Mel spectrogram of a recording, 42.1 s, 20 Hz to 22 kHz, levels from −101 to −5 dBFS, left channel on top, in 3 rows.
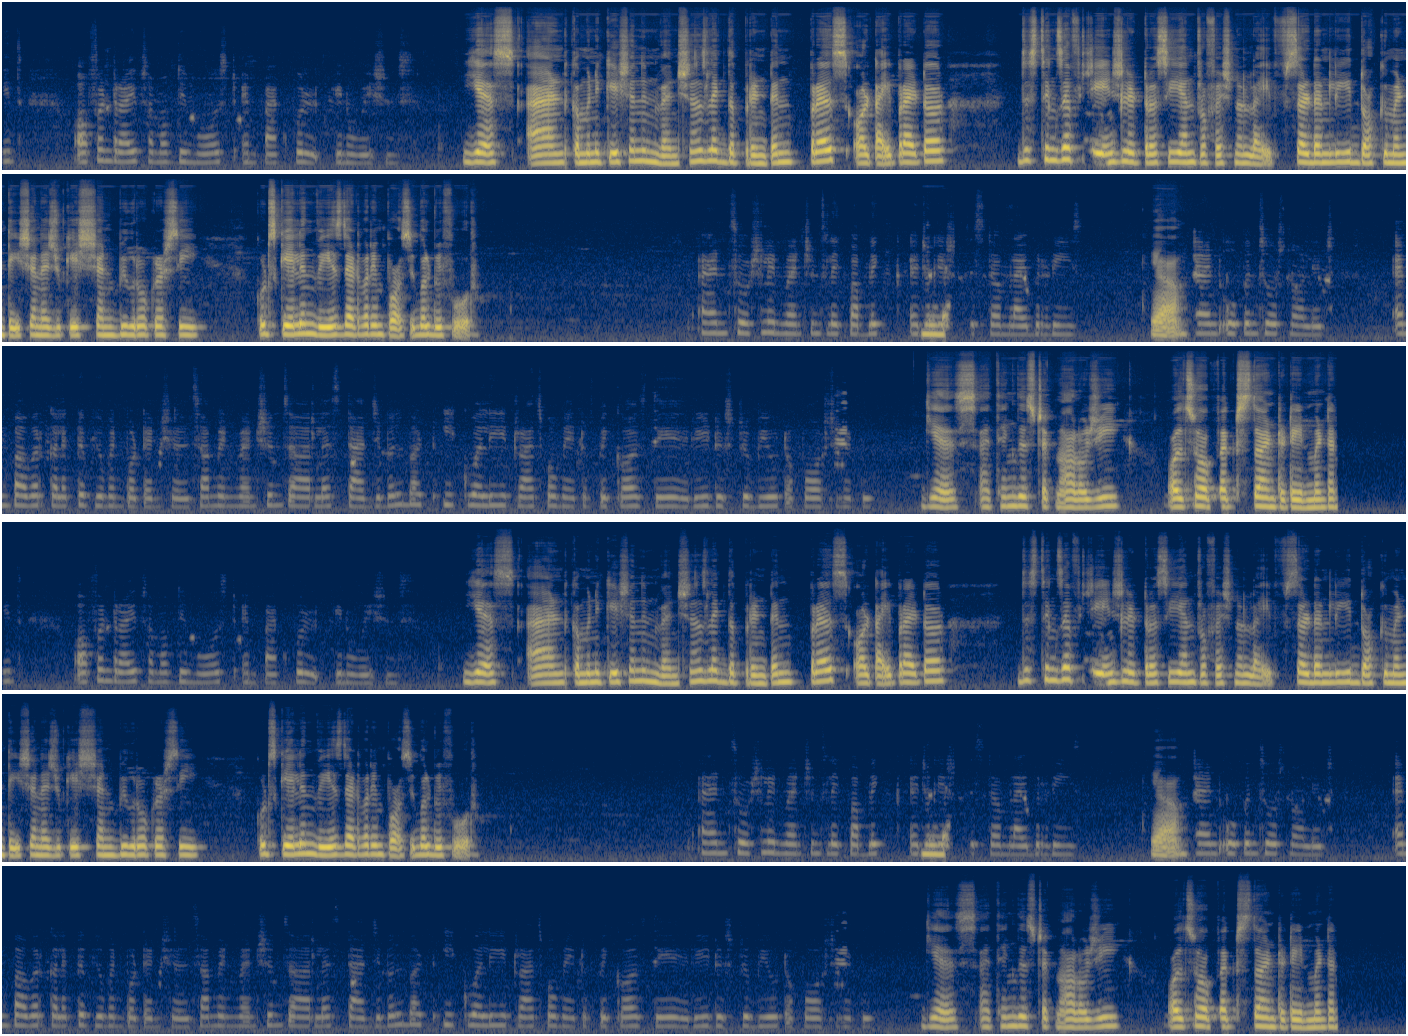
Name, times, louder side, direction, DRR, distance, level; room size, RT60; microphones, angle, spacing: voice 1, 0.0-4.1 10.4-10.8 21.0-22.9 23.1-24.8 25.9-27.3 27.9-36.8 39.7-40.0, left 2 dB, 85° left, 3.5 m, -50 dB
voice 2, 4.6-9.4 10.2-16.1 16.6-18.8 23.2-23.5 25.5-25.9 37.3-39.2 39.7-41.4, left 3 dB, 50° left, 0.5 m, -25 dB
head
